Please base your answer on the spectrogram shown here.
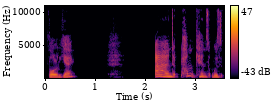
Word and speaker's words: foglie: Two things to notice here are that GLs in Italian make an LY sound. So leaves was not a gl sound in there, but it was foglie.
